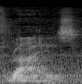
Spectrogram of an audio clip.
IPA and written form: raɪz̥ (rise)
